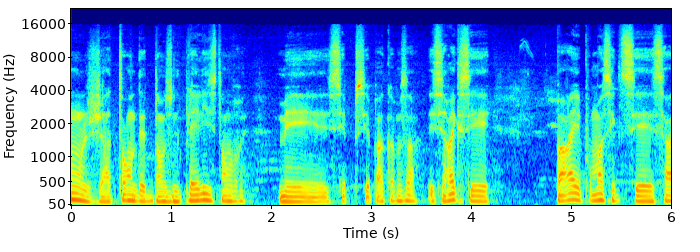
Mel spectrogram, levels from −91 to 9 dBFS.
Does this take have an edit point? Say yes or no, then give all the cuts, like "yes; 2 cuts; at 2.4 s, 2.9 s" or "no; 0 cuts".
no; 0 cuts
